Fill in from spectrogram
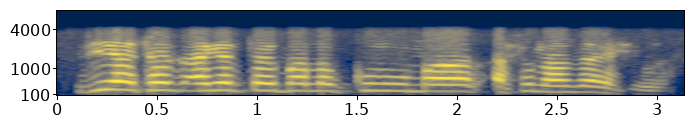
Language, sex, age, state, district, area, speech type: Kashmiri, male, 45-60, Jammu and Kashmir, Anantnag, rural, conversation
